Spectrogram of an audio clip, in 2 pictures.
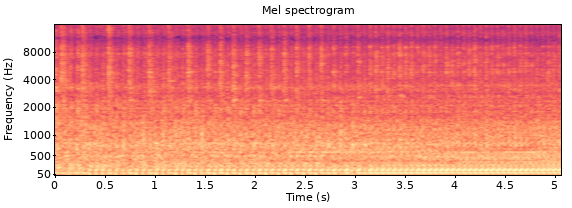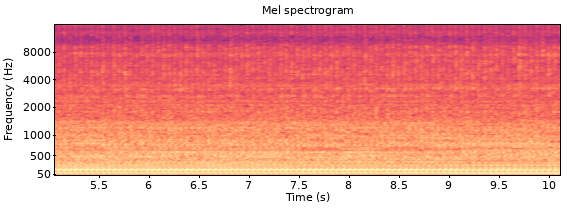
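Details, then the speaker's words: White Outdoors lawn tractor, first start after sitting 2 years with a prior carburetor issue, battery charged; steady, even single-cylinder chug at idle, slightly smoky, no knocks or surging; normal running. "Well, there we go. Little smoky. Take it out and see how it mows. Running good."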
